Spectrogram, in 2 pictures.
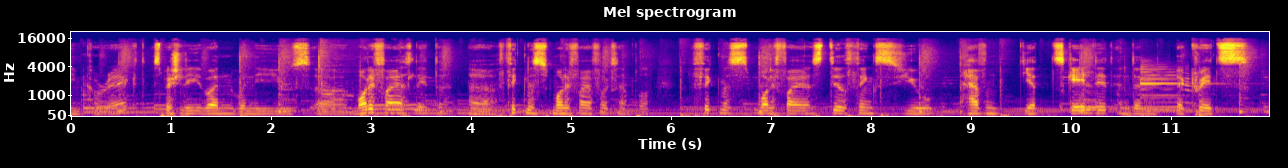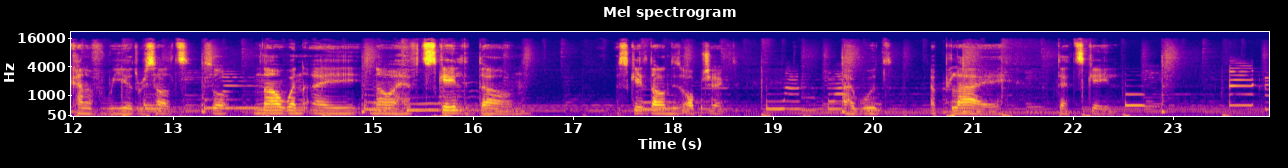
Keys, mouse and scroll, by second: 19.2 click.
